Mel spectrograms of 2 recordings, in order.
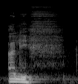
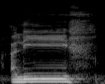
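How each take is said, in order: First: The word is said sharply without stretching. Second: The word is said with a stretched sound. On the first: The speaker calls it right. "pronounced nice and sharply without stretching any letters" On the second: The speaker calls it wrong. "Some people like to pronounce it as alif, and that is incorrect"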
